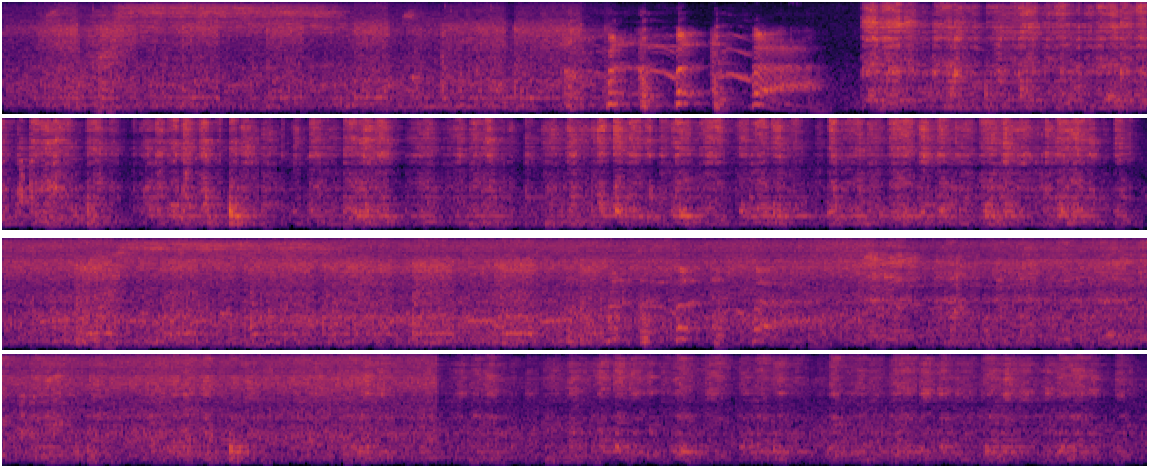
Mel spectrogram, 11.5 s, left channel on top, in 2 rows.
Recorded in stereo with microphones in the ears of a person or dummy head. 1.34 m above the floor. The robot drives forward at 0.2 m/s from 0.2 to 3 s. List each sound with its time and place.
0.4 s a hiss: 10° left (ahead or behind), 4 m
2.8 s a cough: 60° left (ahead or behind), 1.2 m
4.3 s writing: 40° left (ahead or behind), 1.7 m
